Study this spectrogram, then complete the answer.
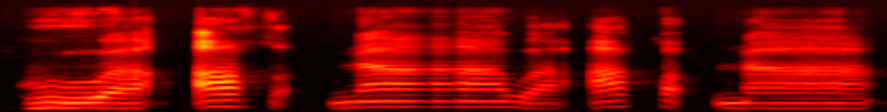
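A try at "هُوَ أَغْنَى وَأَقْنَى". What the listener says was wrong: Agnanya belum ya. Nanti dilatih. G-nya kerasin aja. Agnes. Agnia. Agrobisnis. Agro. G. Guru. Anggur. Nggak aknur kan? Anggur. G. Agna. Huwa agna wa aqna.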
